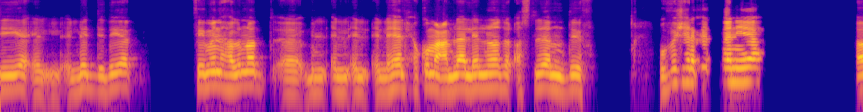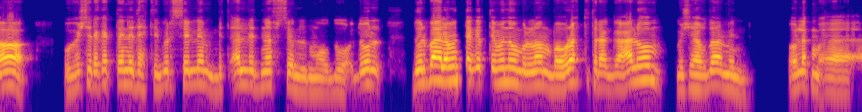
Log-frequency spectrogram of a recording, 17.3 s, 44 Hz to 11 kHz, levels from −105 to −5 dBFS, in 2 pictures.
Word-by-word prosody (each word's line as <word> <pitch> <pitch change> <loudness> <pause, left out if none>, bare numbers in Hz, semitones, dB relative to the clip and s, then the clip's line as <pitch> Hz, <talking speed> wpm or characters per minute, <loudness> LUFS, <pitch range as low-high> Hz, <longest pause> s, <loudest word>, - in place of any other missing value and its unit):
ديّة، 135 +2 -3
ال 115 +2 -11
الled - - -10
ديّة، 150 +4 -6 0.5
في 150 - -5
منها 155 -2 0
لُنض 160 +3 0
آه 115 -1 -7
بال 120 +1 -12
ال 120 0 -8
ال 120 - -9
اللي 120 +2 -6
هي 150 - +2
الحكومة 150 0 +1
عاملاها، 125 +4 +5
اللي 135 - 0
هي 140 - -1
اللُنض 145 +1 0
الأصلية 145 +1 -5
النضيفة، 135 -1 -3 0.7
وفي 125 +10 -7
شركات 195 +1 -2
تانية 195 +1 +5 1.0
آه، - - +8 0.3
وفي 135 +4 -8
شركات 175 +3 -4
تانية 175 0 +1
تحت 155 -2 -7
بير 170 +4 -7
سلم 170 -3 -3
بتقلد 165 +5 -3
نفس 165 -1 -3
الموضوع. 120 -4 -7
دول 175 +2 -3 0.3
دول 180 +1 +1
بقى، 215 +2 +10
لو 200 0 +8
أنت 210 -1 +1
جِبت 200 -1 -3
منهم 190 -1 +1
اللمبة، 160 -3 +2
ورُحت 190 +6 +3
ترجعها 145 +3 +3
لهم، 215 0 +1
مش 135 +2 -8
هياخدوها 145 +5 +2
مني، 125 -7 -7 0.4
هيقول - - -2
لك: - - 0
"ما" 115 -2 -3
150 Hz, 175 wpm, -23 LUFS, 130-175 Hz, 1.0 s, بقى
